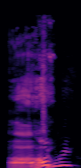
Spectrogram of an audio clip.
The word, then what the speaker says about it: Octillery: It's oillery.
